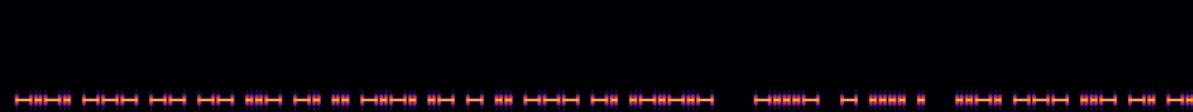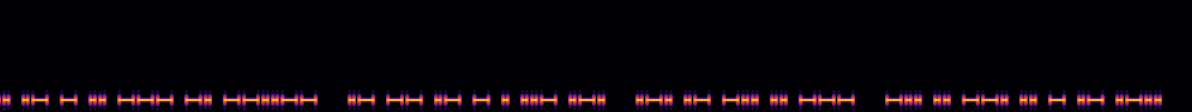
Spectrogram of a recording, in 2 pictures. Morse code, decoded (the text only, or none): COMMUNICATION. <BT> THE FOUNDATION, AMATEUR RADIO DIGITAL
